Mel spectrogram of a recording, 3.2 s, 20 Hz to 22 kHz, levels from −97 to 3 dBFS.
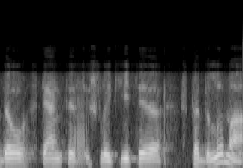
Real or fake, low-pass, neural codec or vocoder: real; 7.2 kHz; none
